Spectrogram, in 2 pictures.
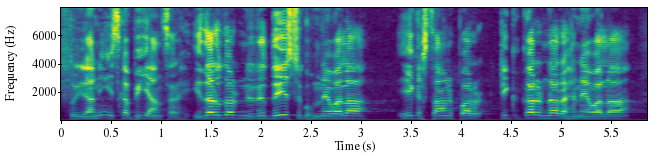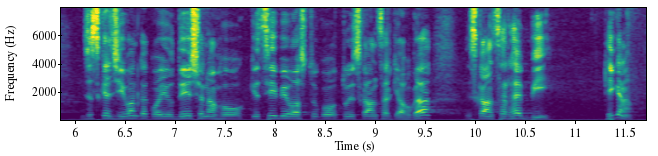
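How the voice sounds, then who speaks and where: A man's voice: on the high side, pushed and bright. A male teacher working through exam questions step by step, repeating words and correcting himself aloud. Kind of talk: exam solution lesson. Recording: hall reverb.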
